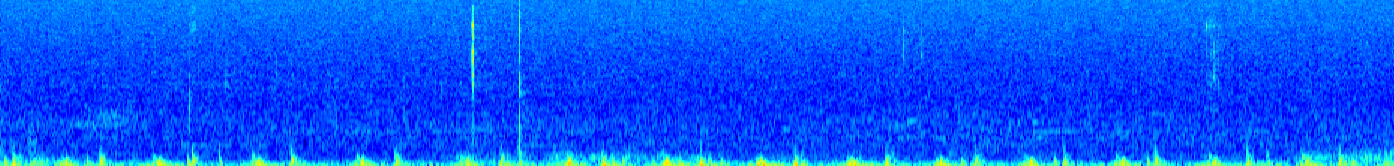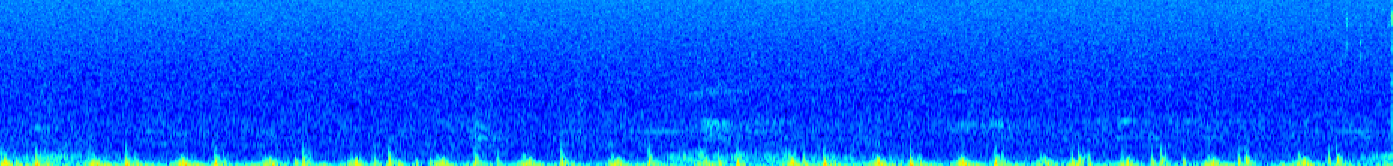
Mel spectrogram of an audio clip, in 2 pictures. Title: ASMR hugging your head - heartbeat with ear blowing ❤️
